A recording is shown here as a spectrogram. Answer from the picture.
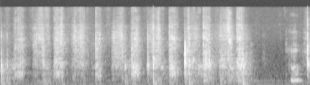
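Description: Scissors cutting through construction paper in a quick run of snips, stopping about three seconds in.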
